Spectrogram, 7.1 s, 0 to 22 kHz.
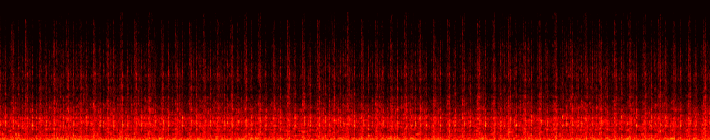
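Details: Old engine after good compression test and first start, idling with water added and 35 lb oil pressure: even, steady idle with constant low drone, no knocks or misses; running smoothly.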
